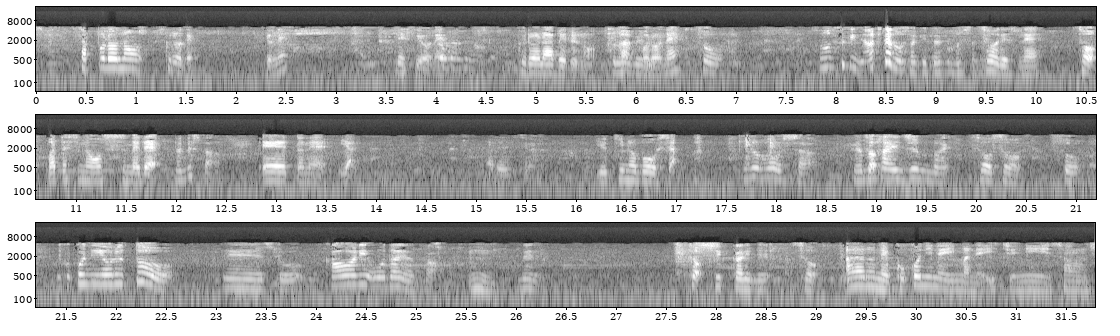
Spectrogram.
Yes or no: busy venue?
yes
